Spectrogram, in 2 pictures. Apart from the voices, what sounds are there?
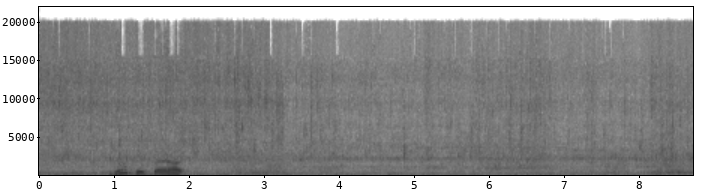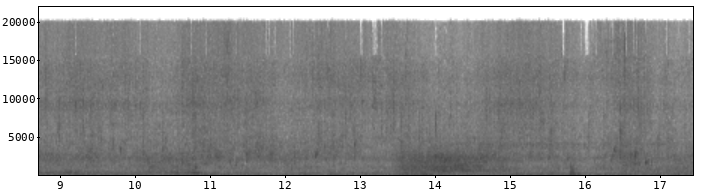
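water rinsing sunless spray tanner from tub down drain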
